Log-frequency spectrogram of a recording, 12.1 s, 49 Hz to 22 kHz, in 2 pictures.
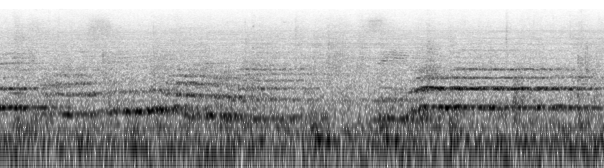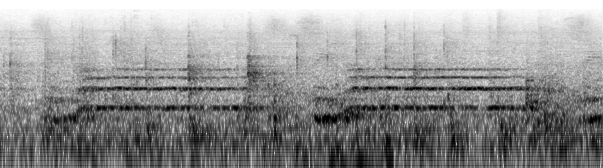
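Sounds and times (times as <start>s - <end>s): group of young singers singing: 0.0s - 12.0s.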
